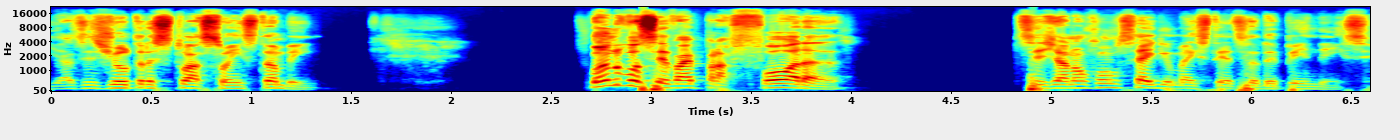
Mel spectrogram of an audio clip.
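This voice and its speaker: Close and dry with no echo, a man at a fairly high pitch talks at a moderate pace with lively intonation, big swings in loudness, and long, frequent pauses. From Brazil. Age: 20s. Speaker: pastor living abroad. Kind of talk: casual chat, testimony.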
